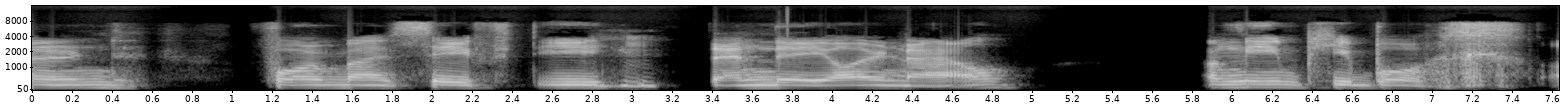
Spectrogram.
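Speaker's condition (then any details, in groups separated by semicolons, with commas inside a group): Cerebral palsy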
